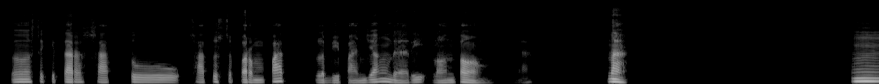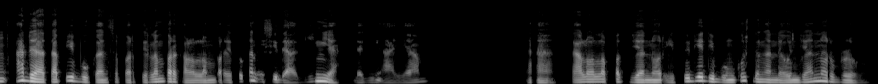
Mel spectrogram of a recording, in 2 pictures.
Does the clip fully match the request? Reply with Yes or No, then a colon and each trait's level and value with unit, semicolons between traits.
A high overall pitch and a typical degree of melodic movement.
No: low, 105 Hz; average, 3.8 semitones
